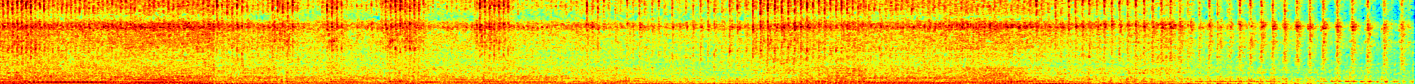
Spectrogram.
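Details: Abandoned Craftsman mower with a Briggs & Stratton engine, cover off while the governor is adjusted on the fly: engine drones with its pitch drifting up and down instead of holding steady; governor setting suspected off.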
